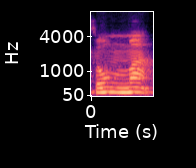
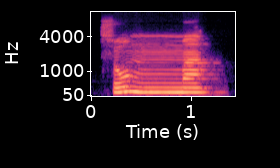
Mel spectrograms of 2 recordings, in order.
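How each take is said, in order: First: The word starts with a th sound. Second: The word starts with an s sound. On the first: The speaker calls it right. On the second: The speaker calls it wrong. "ini dibaca"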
